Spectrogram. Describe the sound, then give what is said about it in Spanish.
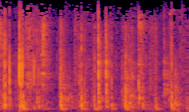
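Quick, hard footstep sound effect: a steady run of sharp clacking steps, about three per second, moderately loud with no voices over them. “Y otra vez pasitos o puerta.”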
